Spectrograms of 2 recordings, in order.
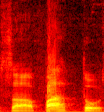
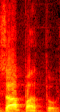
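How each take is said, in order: First: The stress falls on the middle syllable. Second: The stress falls off the middle syllable. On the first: The speaker calls it right. "sino zapato" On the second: The speaker calls it wrong. "usted no dice zapato"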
